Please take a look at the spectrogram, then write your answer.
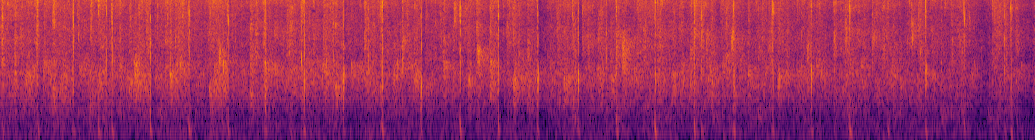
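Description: An audience applauds steadily for several seconds to thank the many volunteer helpers, who stand up briefly, many hands clapping in a dense, even roar that fills the space without any talking over it.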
